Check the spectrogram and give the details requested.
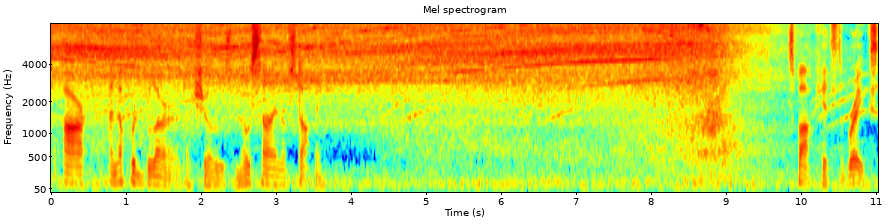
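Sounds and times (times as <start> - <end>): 
rocket booster blast roaring: 0.0 - 10.2
speech: 0.2 - 3.8, 10.0 - 11.0.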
